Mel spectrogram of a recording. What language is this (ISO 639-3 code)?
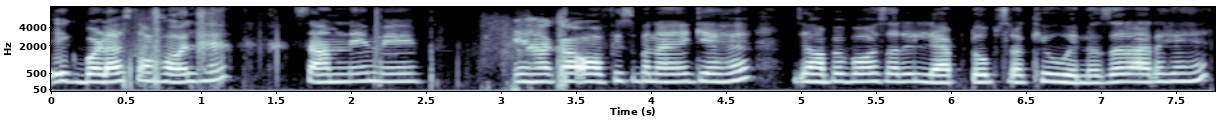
hin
